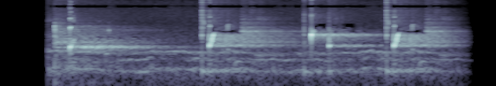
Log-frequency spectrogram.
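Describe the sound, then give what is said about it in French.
Water drops fall in a cave, four resonant, pitched plinks spaced a second or so apart, each leaving a ringing tail over a faint, steady wet background. “Des gouttes d'eau.”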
